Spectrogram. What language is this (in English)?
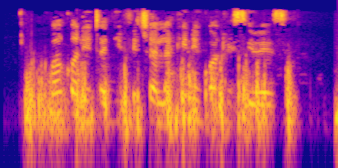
Swahili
